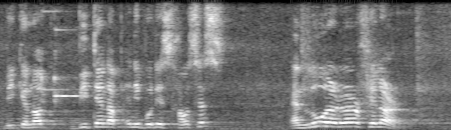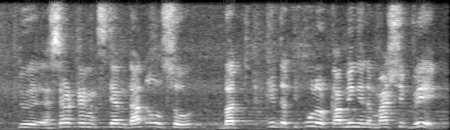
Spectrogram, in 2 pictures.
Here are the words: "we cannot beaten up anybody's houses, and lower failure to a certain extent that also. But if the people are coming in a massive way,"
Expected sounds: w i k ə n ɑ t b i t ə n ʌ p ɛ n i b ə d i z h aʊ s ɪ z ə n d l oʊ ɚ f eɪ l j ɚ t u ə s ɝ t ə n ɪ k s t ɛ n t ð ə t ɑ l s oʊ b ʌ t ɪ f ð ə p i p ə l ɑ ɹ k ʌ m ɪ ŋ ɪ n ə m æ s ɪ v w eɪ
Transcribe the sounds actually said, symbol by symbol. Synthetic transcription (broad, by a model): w i k ə n ɑ t b i t ə n ʌ p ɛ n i b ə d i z h aʊ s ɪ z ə n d l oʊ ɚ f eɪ l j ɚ t u ə s ɝ t ə n ɪ k s t ɛ n t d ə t ɑ l s oʊ b ʌ t ɪ f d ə p i p ə l ɑ ɹ k ʌ m ɪ ŋ ɪ n ə m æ ʃ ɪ p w eɪ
